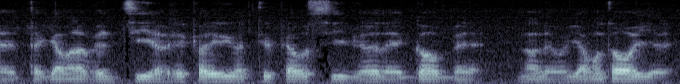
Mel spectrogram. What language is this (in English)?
Italian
